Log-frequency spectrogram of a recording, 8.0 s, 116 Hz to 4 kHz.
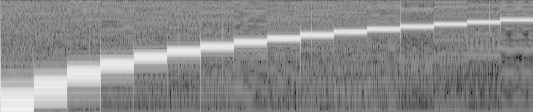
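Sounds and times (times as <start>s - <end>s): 
harmonic tones: 0.0s - 5.9s.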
